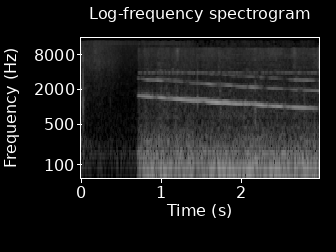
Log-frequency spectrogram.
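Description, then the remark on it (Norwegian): A police car siren starts abruptly and wails loudly and steadily, its pitch gliding slowly downward over a heavy low rumble of traffic or engine noise. “Sirener og dagens utstyr er ikke nok.”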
